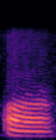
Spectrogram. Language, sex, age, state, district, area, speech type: Manipuri, male, 45-60, Manipur, Kakching, rural, conversation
